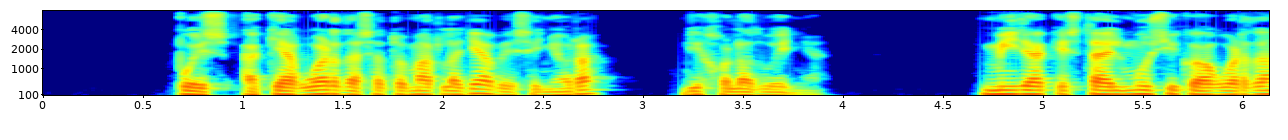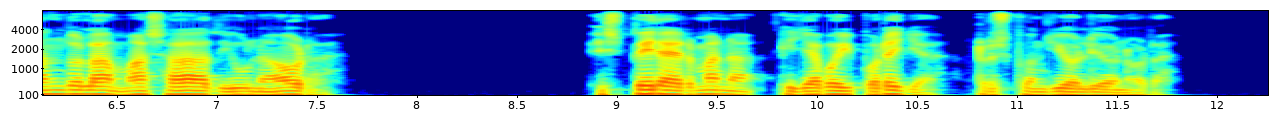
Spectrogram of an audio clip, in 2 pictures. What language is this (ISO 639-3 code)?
spa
